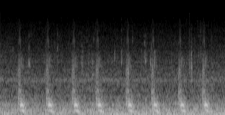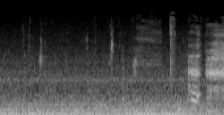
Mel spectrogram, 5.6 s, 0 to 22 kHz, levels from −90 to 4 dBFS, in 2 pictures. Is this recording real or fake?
real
